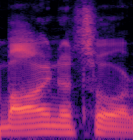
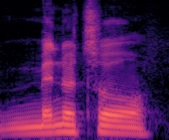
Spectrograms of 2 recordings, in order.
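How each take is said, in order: First: The word is said the British way. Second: The word is said the American way. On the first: "English English is God's English" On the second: "in America they say Minotaur"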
